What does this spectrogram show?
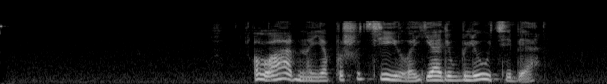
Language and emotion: Russian, positive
